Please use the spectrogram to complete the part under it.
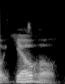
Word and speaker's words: Yoho: I should have looked up a picture of this Yahoo. – No, Yoho, not Yahoo.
